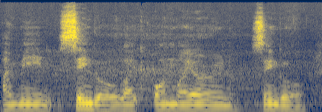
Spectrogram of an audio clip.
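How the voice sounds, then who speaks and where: In an American accent, a man speaks with a dark, mellow tone at a fairly low pitch and fairly even intonation. The recording is very clean, with a silent background. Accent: British with slight American twang. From England, with childhood in Saudi Arabia. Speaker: vlogger and filmmaker. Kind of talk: casual vlog. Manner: halting, many fillers.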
